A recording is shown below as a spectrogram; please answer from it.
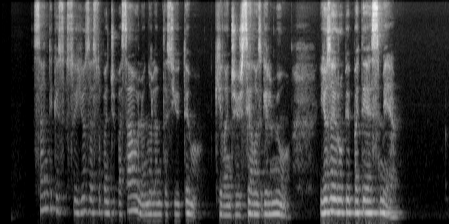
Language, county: Lithuanian, Vilnius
